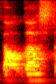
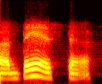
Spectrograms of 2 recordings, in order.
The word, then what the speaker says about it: Valdosta: Valdosta, I think, is the way that it's actually pronounced.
